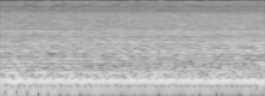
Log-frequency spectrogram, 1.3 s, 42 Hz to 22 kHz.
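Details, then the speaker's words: 2005 Ford Mustang GT idling after a P0340 camshaft-sensor code turned out to be the alternator; with the new alternator, serpentine belt and tensioner installed, it has a steady, even V8 idle with a smooth low rumble and no ticks, knocks or belt squeal: normal idle. "The new alternator's installed, the serpentine belt and the tensioner, and as you can hear, everything's running good now. Have no issues."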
